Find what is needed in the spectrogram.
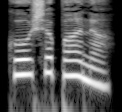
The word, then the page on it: ಕ್ಷಪಣ: kannada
